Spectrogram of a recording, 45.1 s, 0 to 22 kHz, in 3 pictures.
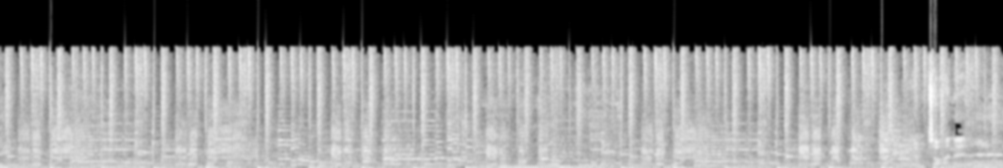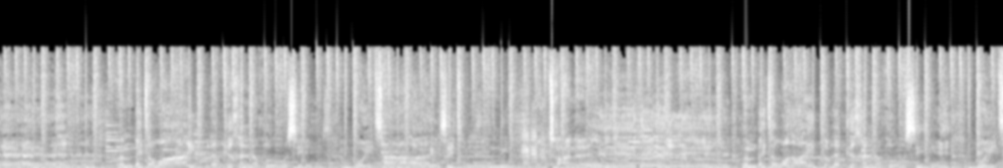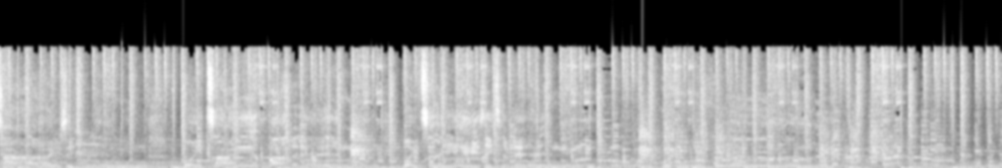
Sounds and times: Happy music: 0.0s - 45.1s.

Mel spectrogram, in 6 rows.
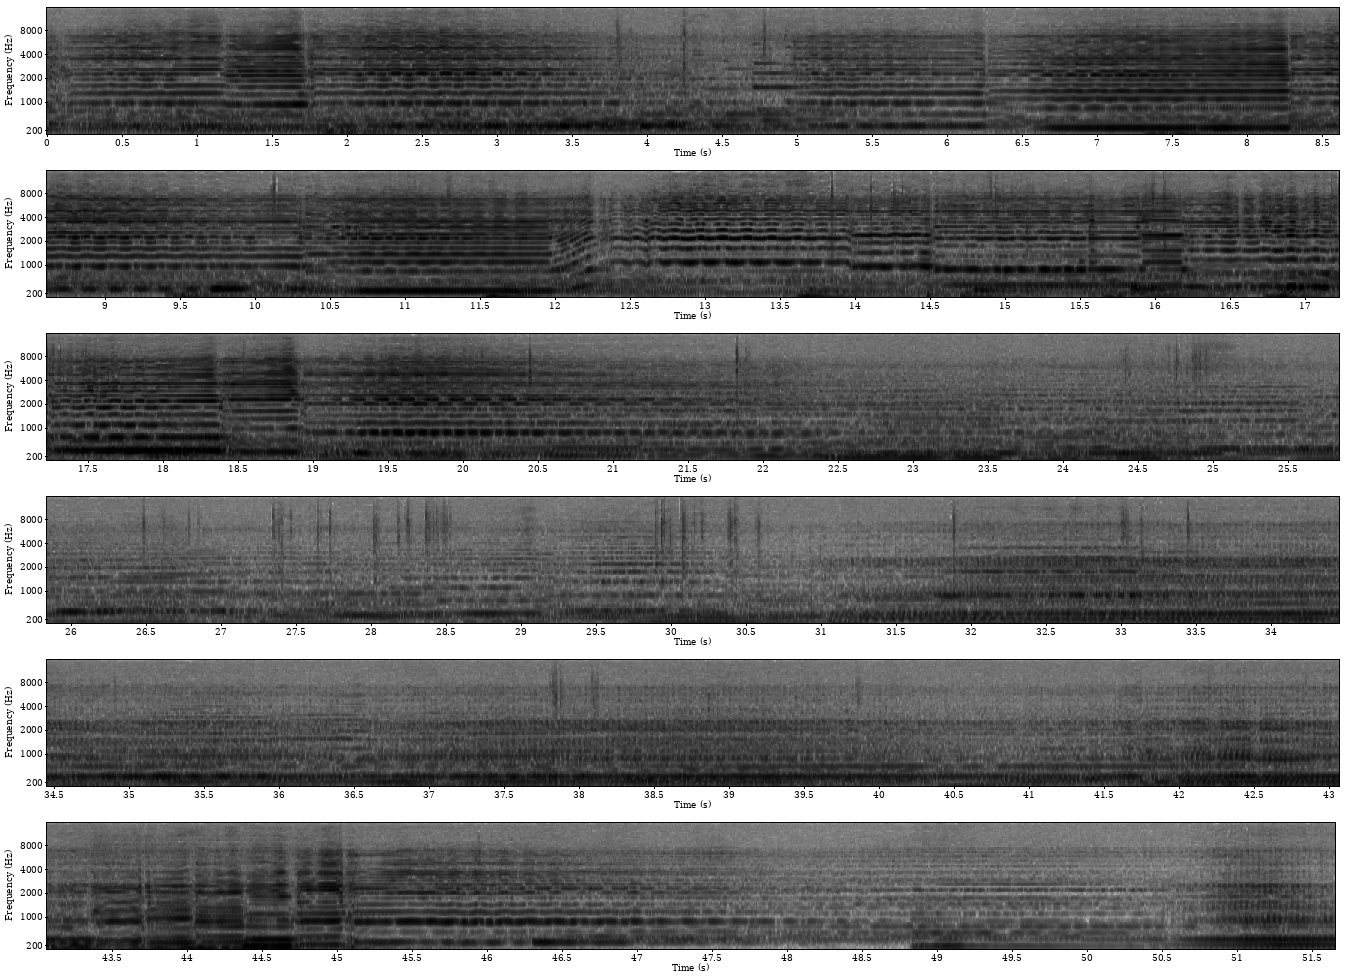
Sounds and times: Double bass: 0.0s - 47.3s, 48.8s - 51.6s
Cello: 0.0s - 51.6s.

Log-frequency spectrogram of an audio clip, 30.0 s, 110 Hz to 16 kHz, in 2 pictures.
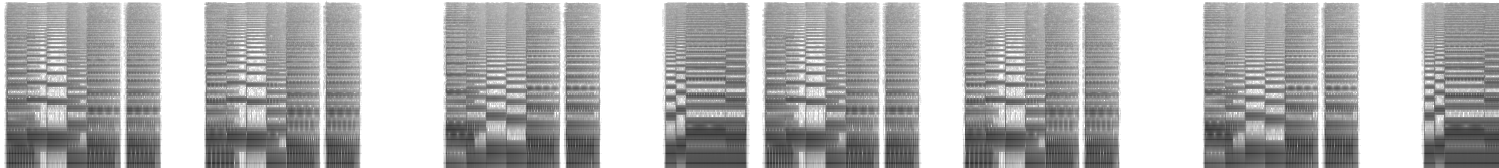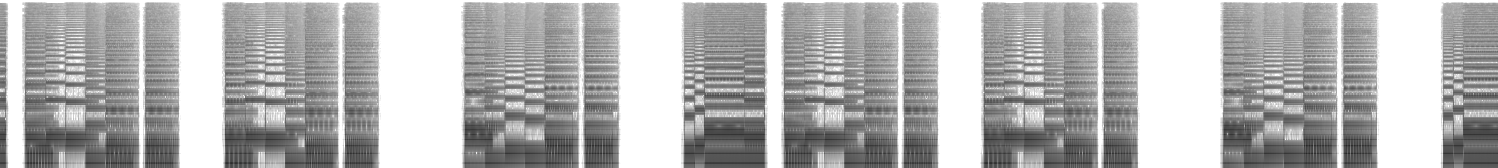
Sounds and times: Music: 0.0s - 3.6s, 4.4s - 6.0s, 6.6s - 11.2s, 12.0s - 13.6s, 14.2s - 18.8s, 19.6s - 21.2s, 21.8s - 26.4s, 27.2s - 28.8s, 29.4s - 29.9s.

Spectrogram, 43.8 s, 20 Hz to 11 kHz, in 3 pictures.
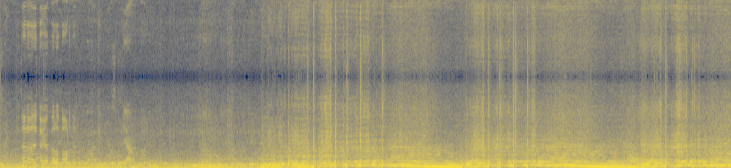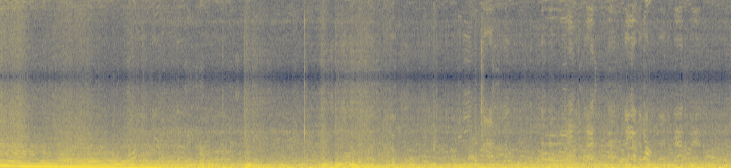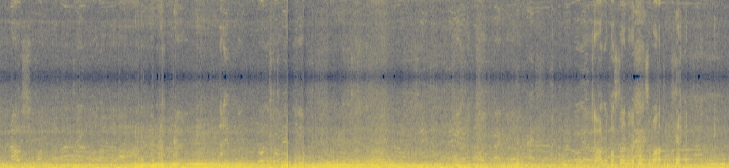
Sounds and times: Speech: 0.0s - 3.3s, 17.2s - 43.8s
Outside, urban or manmade: 0.0s - 43.8s.

